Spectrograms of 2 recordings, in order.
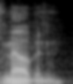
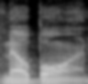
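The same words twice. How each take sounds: First: It is pronounced the Australian way. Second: It is pronounced the American way. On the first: "Australia's Melbourne" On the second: "here in America, it's Melbourne"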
